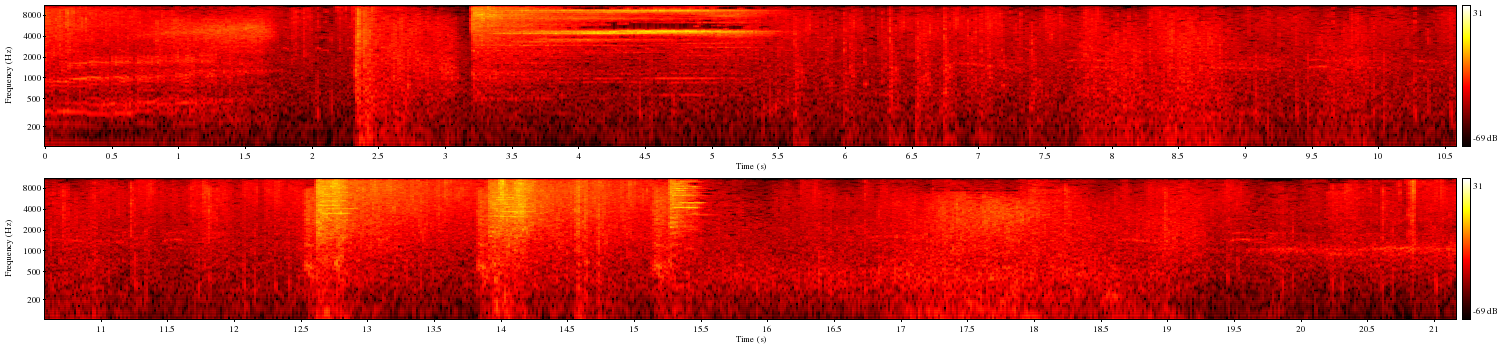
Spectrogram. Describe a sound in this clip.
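Footsteps clatter on stone.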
